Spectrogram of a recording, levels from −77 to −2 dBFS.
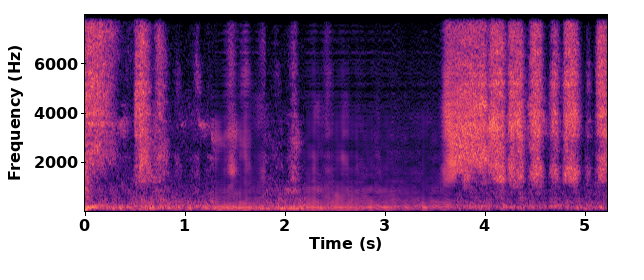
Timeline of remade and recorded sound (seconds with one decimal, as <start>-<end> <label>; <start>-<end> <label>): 0.0-1.3 recorded; 1.3-1.8 remade; 1.8-2.2 recorded; 2.2-3.7 remade; 3.7-5.2 recorded

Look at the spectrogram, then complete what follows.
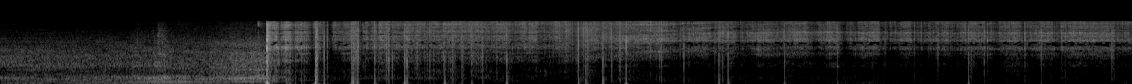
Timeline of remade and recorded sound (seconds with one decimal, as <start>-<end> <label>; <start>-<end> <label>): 0.0-5.5 recorded; 5.5-6.4 remade; 6.4-11.3 recorded

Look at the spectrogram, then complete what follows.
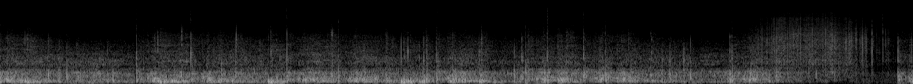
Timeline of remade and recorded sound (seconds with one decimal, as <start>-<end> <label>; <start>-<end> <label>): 0.0-6.3 remade; 6.3-6.9 recorded; 6.9-9.1 remade

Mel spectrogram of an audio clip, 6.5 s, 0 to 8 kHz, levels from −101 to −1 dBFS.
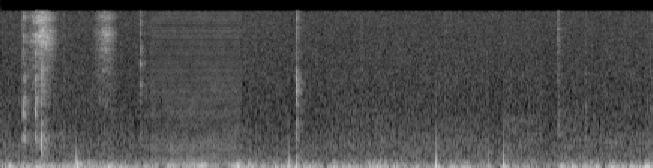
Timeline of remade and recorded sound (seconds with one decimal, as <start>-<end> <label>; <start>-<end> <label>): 0.0-1.5 recorded; 1.5-2.4 remade; 2.4-6.5 recorded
